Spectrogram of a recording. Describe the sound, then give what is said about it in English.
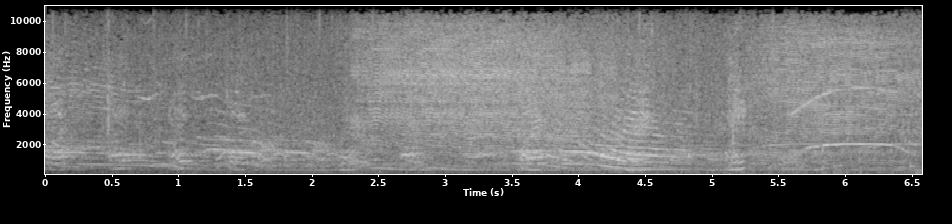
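Orca and sea lion calls overlap underwater: a dense chorus of rising and falling whistles and squeals over a steady watery hiss, continuous throughout and moderately loud. “From orcas and sea lions.”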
